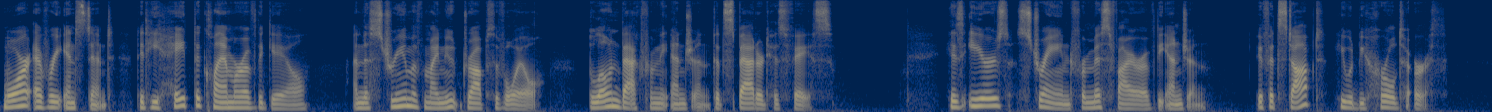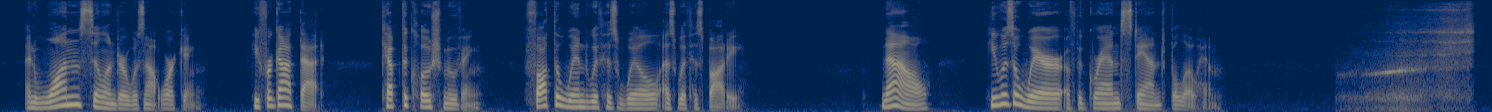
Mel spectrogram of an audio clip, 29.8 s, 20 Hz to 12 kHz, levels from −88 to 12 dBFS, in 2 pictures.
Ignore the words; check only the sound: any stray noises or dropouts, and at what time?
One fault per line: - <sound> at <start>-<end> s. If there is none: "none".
- breath at 28.3-29.7 s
